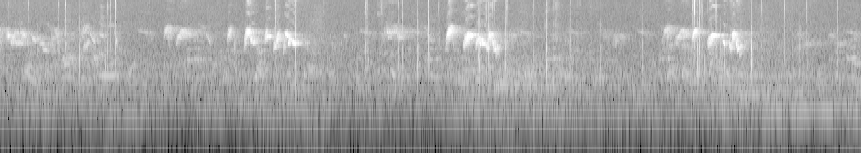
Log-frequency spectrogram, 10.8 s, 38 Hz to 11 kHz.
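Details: Red-whiskered bulbul decoy in a trapping setup at Chùa Hương, recorded 28 November 2017, singing loud cheerful warbled phrases of a few notes each, repeated every two to three seconds, with sharp clicks and taps between them.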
